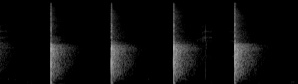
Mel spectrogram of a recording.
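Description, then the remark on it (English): Four slow, evenly spaced hand claps given as a round of applause for the summer, sharp, each one crisp with a short decay, with silence between them and no voices. “Let's give a round of applause for the summer.”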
